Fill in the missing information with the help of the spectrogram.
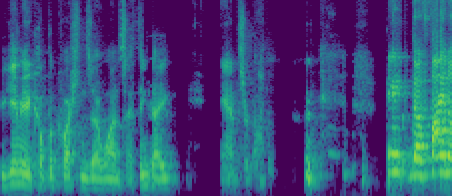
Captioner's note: chuckles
